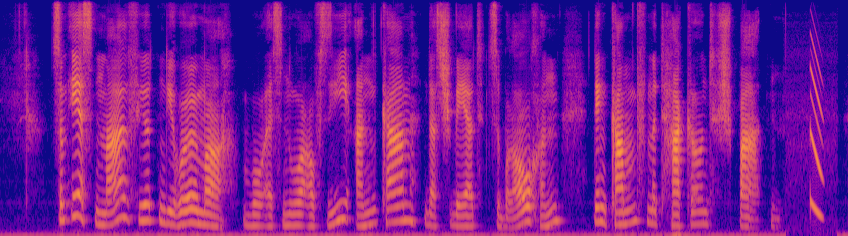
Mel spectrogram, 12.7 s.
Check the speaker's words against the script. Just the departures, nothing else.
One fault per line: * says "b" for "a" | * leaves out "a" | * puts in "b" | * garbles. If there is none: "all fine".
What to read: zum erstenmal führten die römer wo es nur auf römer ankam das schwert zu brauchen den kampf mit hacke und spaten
* says "sie" for "römer"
